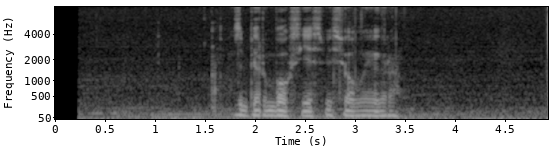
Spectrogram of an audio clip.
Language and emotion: Russian, neutral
